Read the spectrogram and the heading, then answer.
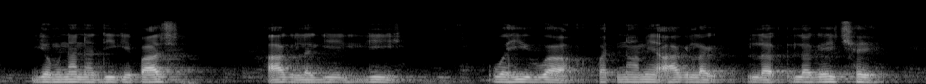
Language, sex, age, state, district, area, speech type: Maithili, male, 18-30, Bihar, Samastipur, rural, spontaneous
